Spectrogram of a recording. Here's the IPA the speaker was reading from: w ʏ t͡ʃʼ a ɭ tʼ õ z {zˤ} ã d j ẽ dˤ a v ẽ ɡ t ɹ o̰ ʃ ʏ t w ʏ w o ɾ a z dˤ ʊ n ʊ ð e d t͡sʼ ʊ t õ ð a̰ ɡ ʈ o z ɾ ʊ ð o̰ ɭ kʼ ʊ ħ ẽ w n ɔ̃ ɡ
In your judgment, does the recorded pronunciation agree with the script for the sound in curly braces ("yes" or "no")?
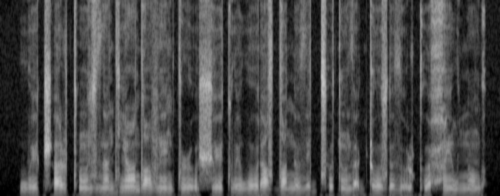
no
